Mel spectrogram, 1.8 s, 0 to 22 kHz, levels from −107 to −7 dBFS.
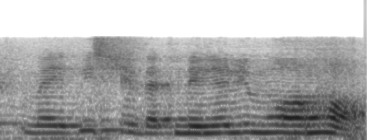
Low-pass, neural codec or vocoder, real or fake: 7.2 kHz; codec, 16 kHz, 0.5 kbps, X-Codec, HuBERT features, trained on balanced general audio; fake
